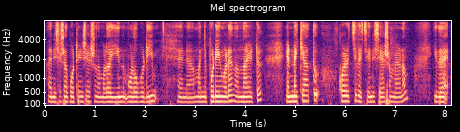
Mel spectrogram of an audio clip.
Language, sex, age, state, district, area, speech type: Malayalam, female, 45-60, Kerala, Kottayam, urban, spontaneous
